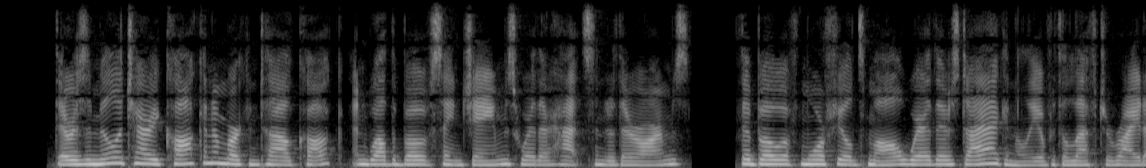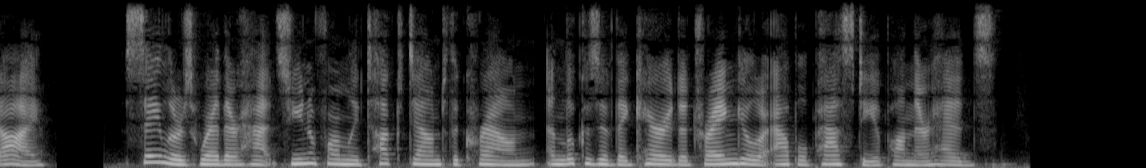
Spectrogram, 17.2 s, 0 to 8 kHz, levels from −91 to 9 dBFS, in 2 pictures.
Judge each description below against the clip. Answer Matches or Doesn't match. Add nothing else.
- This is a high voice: Matches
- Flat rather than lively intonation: Matches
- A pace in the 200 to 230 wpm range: Matches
